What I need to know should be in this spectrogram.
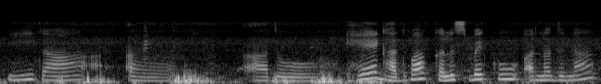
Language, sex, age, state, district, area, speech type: Kannada, female, 30-45, Karnataka, Koppal, rural, spontaneous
